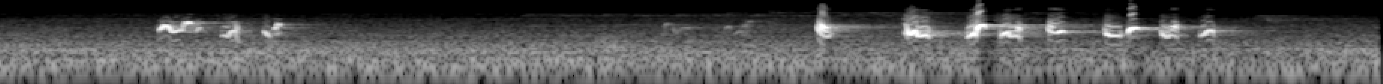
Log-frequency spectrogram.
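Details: Streak-eared bulbul calling for a mate, giving a short cluster of three chirps, a pause, then a faster run of about eight sharp, bubbly notes.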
